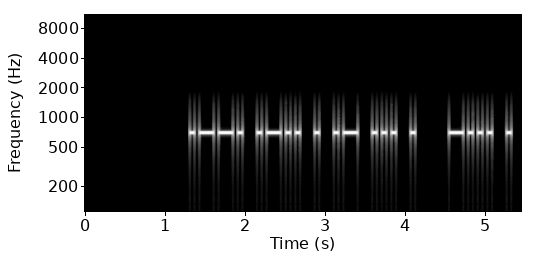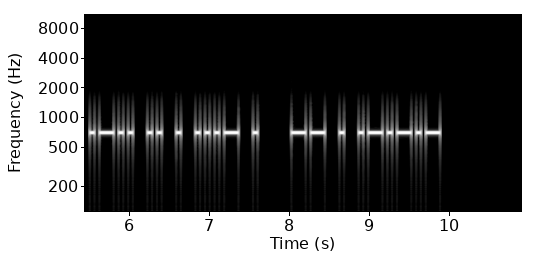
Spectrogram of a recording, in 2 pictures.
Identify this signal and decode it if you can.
Morse code, heard as a keyed tone, about 20 wpm, 700 Hz. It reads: PLEASE BELIEVE ME.
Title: Sentences from Top 1500 Words 20wpm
